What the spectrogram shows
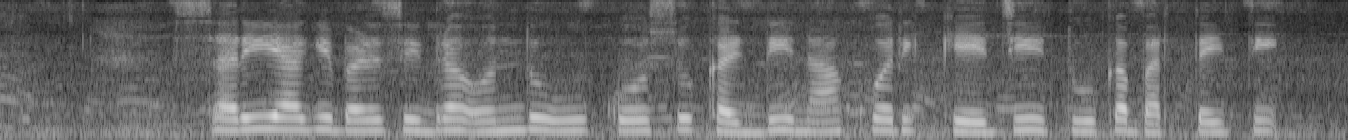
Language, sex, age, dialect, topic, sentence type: Kannada, female, 18-24, Dharwad Kannada, agriculture, statement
